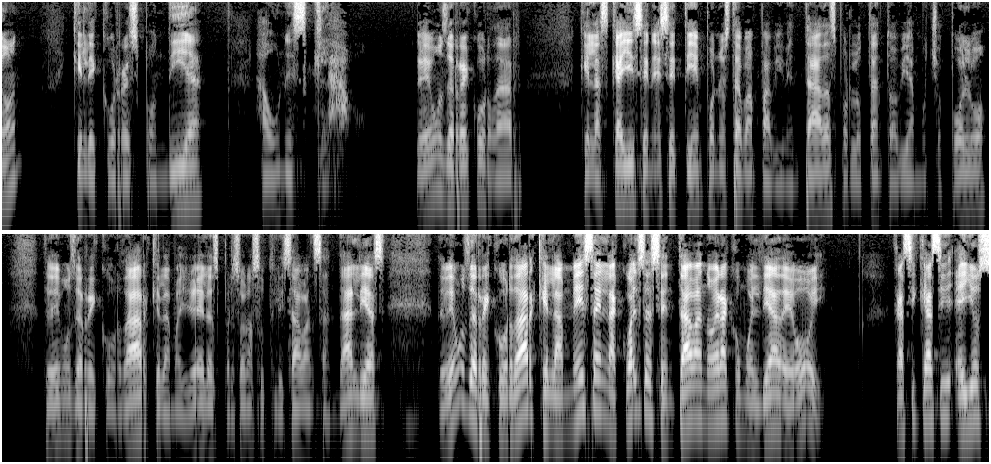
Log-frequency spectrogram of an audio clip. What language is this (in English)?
Spanish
